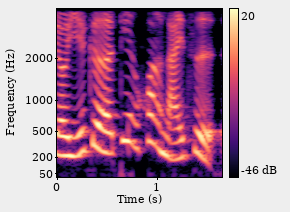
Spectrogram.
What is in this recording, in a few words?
this is a call from, zh-cn sounds ivr; BigBlueButton; freeswitch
